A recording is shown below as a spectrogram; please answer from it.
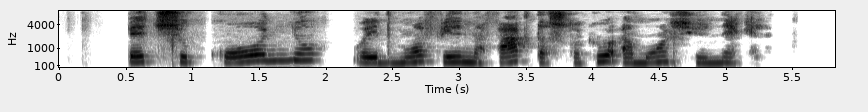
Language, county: Lithuanian, Vilnius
